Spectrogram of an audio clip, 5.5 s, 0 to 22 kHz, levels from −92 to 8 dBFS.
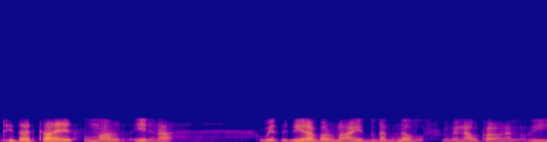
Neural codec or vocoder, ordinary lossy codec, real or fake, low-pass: codec, 16 kHz in and 24 kHz out, 0.4 kbps, LongCat-Audio-Codec, four codebook decoder; none; fake; 3.6 kHz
